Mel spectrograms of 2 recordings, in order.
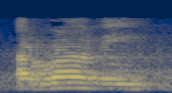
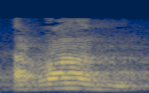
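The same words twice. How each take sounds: First: "الرامي" ending in ee, ar-raamee; final ya kept. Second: "الرام" closing on m, ar-raam; final ya dropped. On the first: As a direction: stop on "الرامي" with the ya sounded. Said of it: "تقف على الياء بالسكون". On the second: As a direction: stop on "الرام" at the m, no ee. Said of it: "ولك أن تحذف الياء". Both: Shown as a demonstration.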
